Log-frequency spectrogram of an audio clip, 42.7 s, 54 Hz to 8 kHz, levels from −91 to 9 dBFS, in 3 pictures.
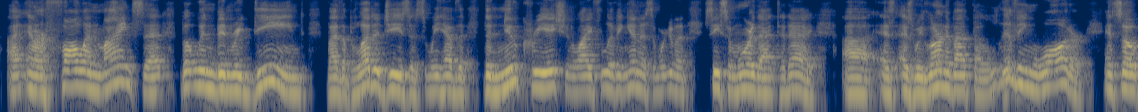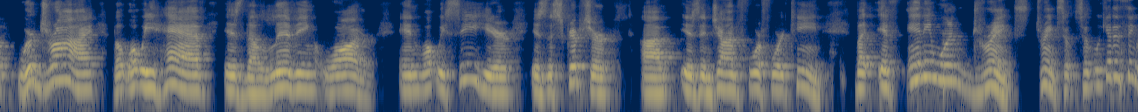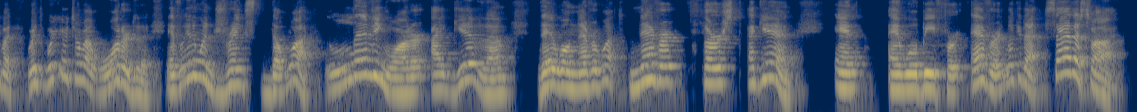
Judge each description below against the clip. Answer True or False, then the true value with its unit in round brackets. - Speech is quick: False (165 wpm)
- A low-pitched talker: False (150 Hz)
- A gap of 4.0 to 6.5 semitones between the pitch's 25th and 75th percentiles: True (4.5 semitones)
